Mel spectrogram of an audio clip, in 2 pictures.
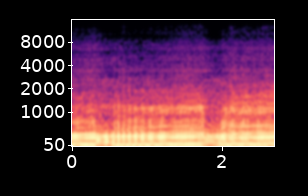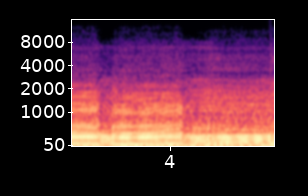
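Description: Kawasaki KLX351 EFI dirt bike engine running loud and close, with a steady throaty drone broken by repeated throttle blips and revs that rise and fall every second or so.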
